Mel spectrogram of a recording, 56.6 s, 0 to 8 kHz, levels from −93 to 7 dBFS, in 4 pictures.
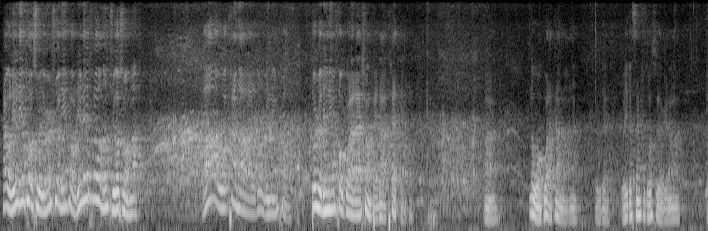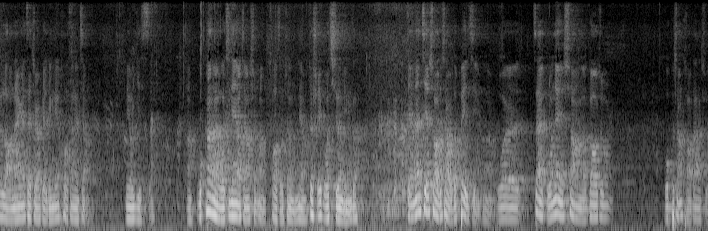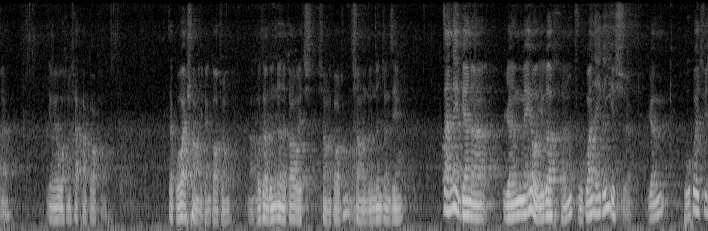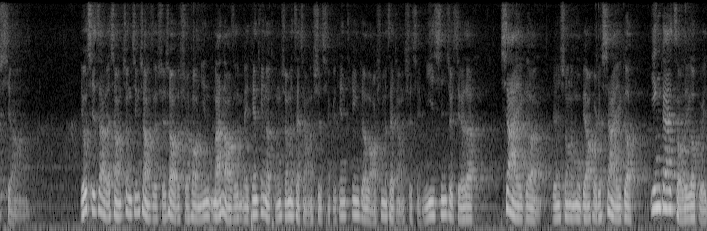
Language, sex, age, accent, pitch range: Chinese, male, 20-39, native, 100-140 Hz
